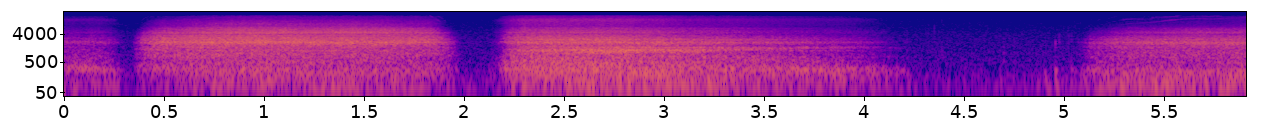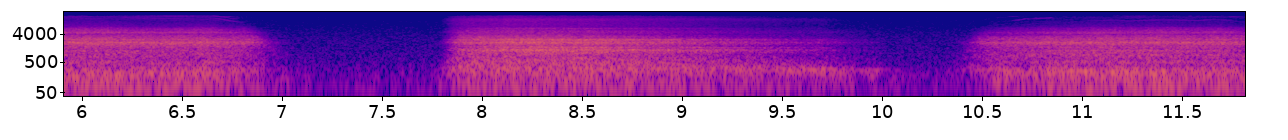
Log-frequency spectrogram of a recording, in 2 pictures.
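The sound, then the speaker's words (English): Deep, audible breathing during a yoga hip opener with palms together and the pelvic floor engaged in mula bandha: a steady series of about five long, airy inhale and exhale phases, each separated by brief silence, with no talk. “Good time for mula bandha, engaging the pelvic floor muscle. Ah, and breathe with me.”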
